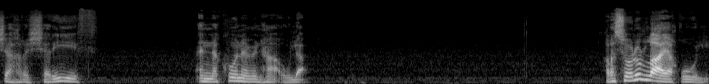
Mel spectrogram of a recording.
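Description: A middle-aged man speaks calmly and earnestly into a close microphone, with pauses.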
